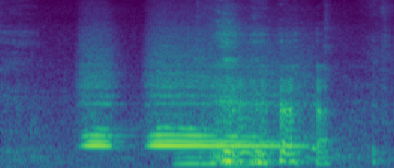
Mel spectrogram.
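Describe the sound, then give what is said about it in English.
A long train's whistle blows twice, a short toot followed by a longer, sustained blast with a faint rumble beneath it, fairly loud, with no talking. “A train comes from the direction of Gilrose, and it's heading, well, the same direction that you are.”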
